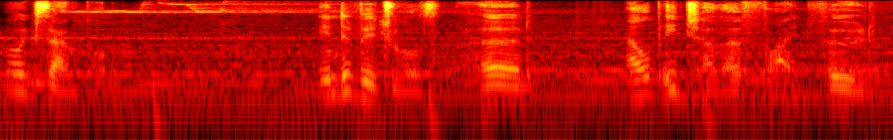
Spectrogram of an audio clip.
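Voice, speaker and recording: A man's voice: mid-range voice, big pitch swings, moderate pace, creaky. Male wildlife documentary narrator over music.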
